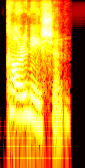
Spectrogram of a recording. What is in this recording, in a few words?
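"coronation", Indian English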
